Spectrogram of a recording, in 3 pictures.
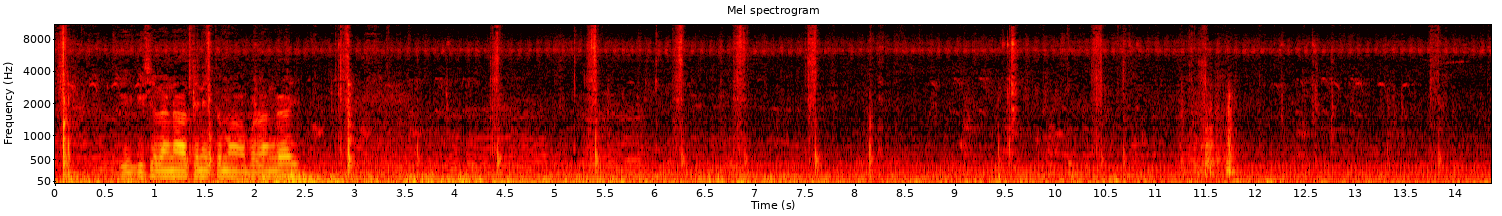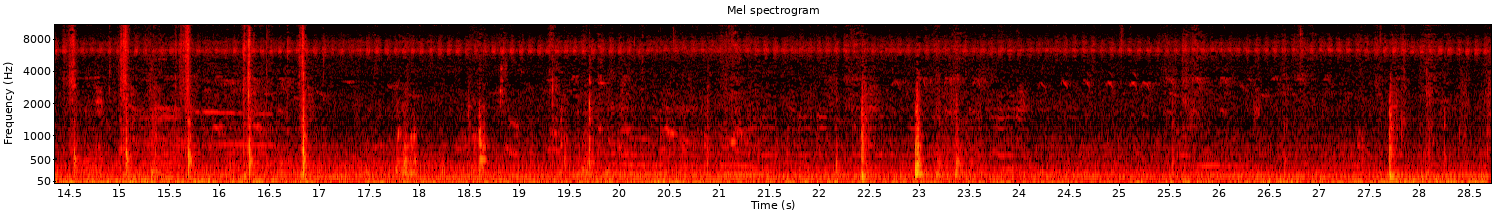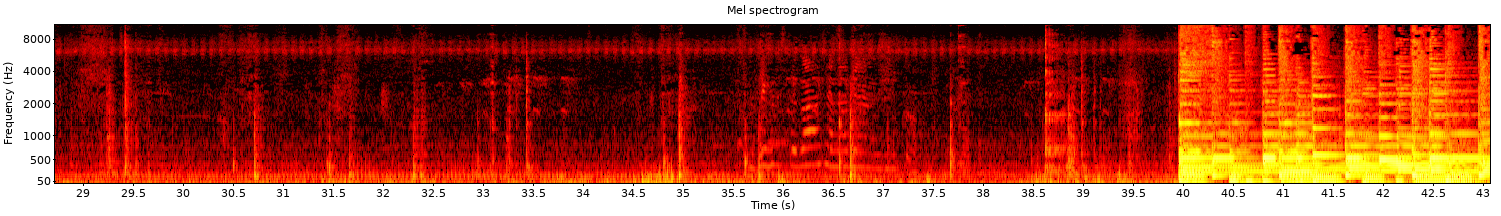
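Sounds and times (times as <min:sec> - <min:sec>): knife chopping on wooden board: 0:07.5 - 0:08.3, 0:13.8 - 0:17.0.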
